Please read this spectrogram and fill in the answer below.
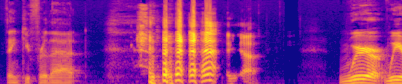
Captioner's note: laughs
